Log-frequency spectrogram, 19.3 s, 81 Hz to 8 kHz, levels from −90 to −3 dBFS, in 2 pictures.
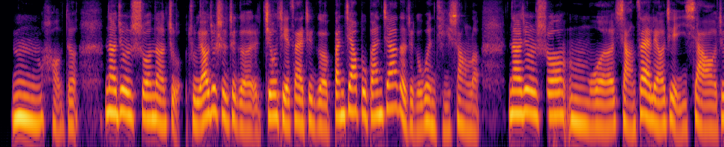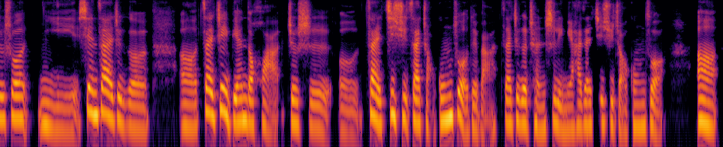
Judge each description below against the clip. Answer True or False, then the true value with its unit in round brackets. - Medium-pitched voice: True (175 Hz)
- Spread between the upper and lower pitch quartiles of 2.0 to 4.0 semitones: False (4.8 semitones)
